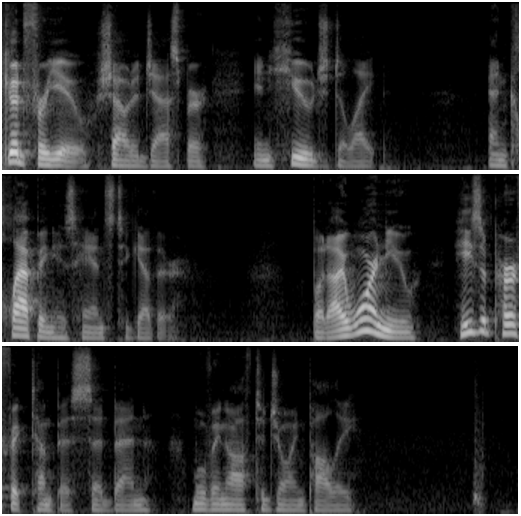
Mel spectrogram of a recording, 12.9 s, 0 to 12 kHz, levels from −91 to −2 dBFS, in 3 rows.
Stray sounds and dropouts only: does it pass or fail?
fail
